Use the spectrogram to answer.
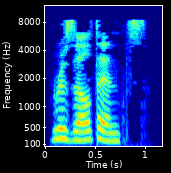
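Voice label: "resultants", English, British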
